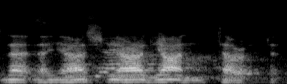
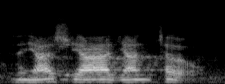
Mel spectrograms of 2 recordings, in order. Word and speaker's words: nayasyadyanto: Nayasyad, it says Nayasyadi anto, but it's actually is the Y and A are together in it. So it's Nayasyadyanto. Nayasyadyanto. Because otherwise there's an extra syllable, then the rhyme doesn't work.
